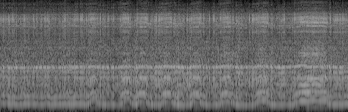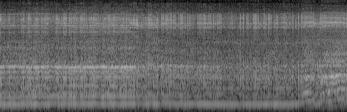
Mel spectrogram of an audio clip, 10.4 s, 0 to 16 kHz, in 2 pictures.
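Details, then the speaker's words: Rebuilt T-Maxx .15 nitro engine, which would not start until a missing copper gasket and loose glow plug were fixed: high-pitched steady running with clean rev blips that settle to idle; it runs properly, though the starter one-way bearing is faulty. "Well, it does run as a matter of fact. Excellent."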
